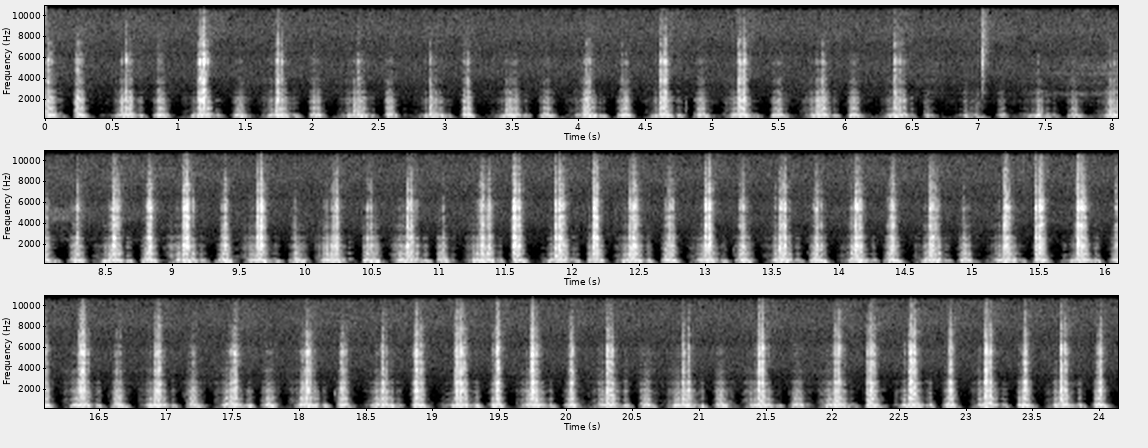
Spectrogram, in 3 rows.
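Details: Auscultation stress test at chest position P, with the subject lying, sitting, standing, then lying again (72 bpm supine, 84 sitting, 108 standing): fast, regular heart sounds with sharp mid-systolic clicks and a split second heart sound (S2).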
